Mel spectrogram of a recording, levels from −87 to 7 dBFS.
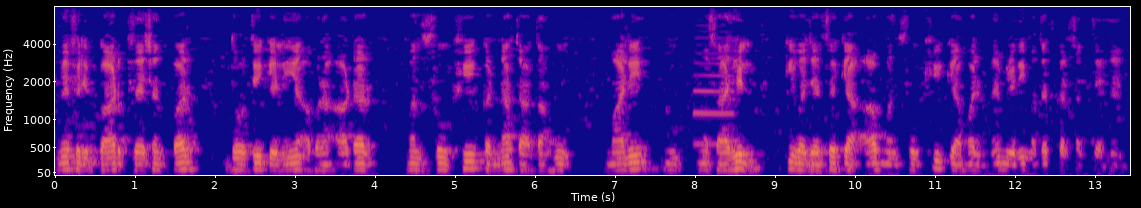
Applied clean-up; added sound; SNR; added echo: classical method Wiener filter.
